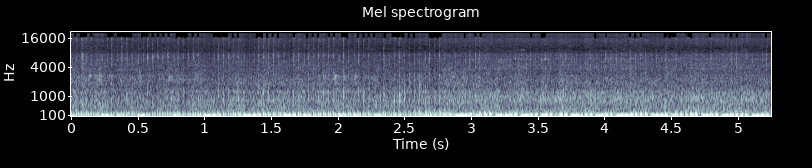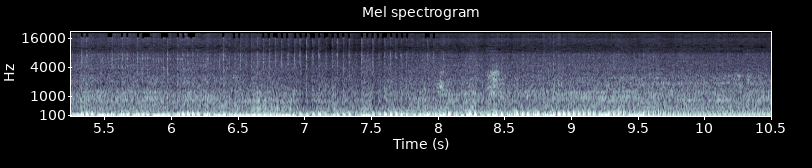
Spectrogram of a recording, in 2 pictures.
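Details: 1986/1987 Cub Cadet 1106 riding tractor, sat over 4 years, during drive function test: small engine chugs with uneven stumbling beat, rough running; owner suspects dirty spark plug, though plug later looked not too bad.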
